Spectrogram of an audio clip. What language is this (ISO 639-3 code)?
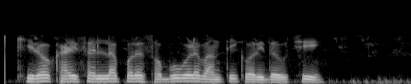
ori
